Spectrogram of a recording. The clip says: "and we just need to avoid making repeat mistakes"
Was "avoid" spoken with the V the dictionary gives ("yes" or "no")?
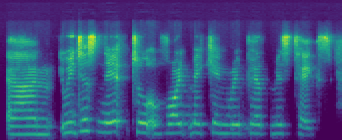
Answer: yes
